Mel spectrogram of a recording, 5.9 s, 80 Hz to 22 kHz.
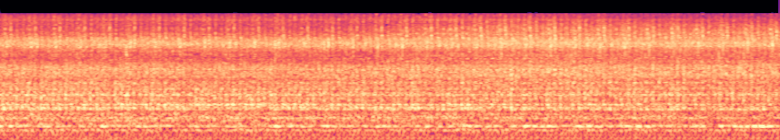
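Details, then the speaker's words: Toyota Camry with 2JZ engine, rough-running complaint, heard from underneath at idle: rough, clattery running with a hard knock loudest at the oil pan; worn, scored balancer shaft and bearing, likely from improper installation with under-torqued bolts. "nah disini terdengar bunyi keras terutama di bagian Karter oli mesin"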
